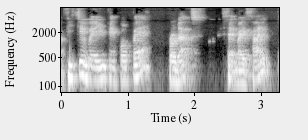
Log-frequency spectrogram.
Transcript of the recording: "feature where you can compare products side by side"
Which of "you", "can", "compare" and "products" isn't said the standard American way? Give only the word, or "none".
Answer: compare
